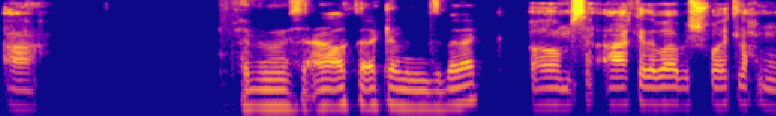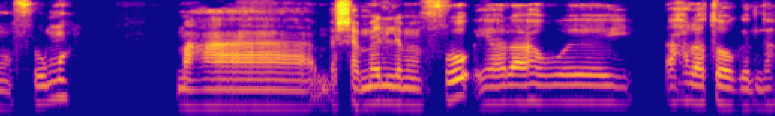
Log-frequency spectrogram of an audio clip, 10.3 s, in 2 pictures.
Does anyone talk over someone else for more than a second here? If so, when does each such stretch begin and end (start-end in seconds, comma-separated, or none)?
none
